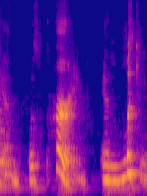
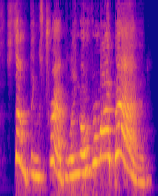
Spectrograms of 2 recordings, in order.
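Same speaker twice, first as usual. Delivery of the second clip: alarmed; 6 semitones higher, 8 dB louder than usual. A narrator's reading. Alarmed lion.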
